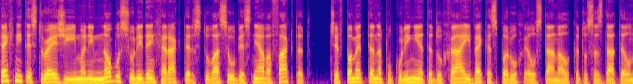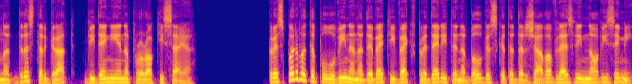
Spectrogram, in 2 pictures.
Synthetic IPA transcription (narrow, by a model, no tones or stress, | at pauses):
t̪ɛxnit̪ɛst̪ɾoɛʒiiməlimnɔɡʊsolid̪ɛnxɐɾakt̪ɛɾst̪ovasɛobjɐsnʲjavəfakt̪ət̪ | t͡ʃɛfpɐmɛt̪ːənɐpokolɛnijət̪əd̪ʊxaivɛkəspɐɾuxɛost̪anəlˠkɐt̪ɔsɐzd̪at̪ɛlˠnɐd̪ɾəst̪əɾɡɾat̪vid̪ɛniɛnɐpɾoɾɔkisɛ̰jə̰ | pɾɛspɤɾvət̪əpolˠovinənɐd̪ɛvɛt̪ivɛkfpɾɛd̪ɛlit̪ɛnɐbɤlˠɡəɾskət̪əd̪əɾʒavəvlʲɛzlinɔvizɛmḭ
